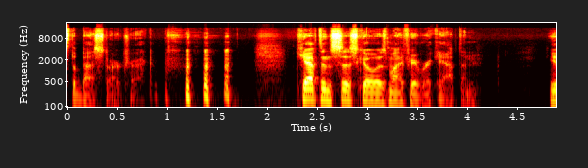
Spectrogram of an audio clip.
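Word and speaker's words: Sisko: Cisco, like Cisco kid. Yeah, sort of. But it's spelled with an S. S I S K O.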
